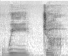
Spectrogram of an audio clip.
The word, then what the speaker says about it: Ouija: He's like, Ouija. You know, that's how you pronounce it. Like I said, he's like super douchey about it. Just fucking French, yes. And then, Ouija. Yeah, so it should be Ouija, actually, technically.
